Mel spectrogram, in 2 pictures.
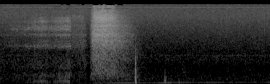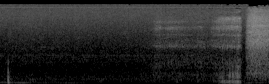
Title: Wilma Snoring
